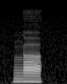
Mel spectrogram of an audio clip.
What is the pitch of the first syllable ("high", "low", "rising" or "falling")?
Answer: falling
